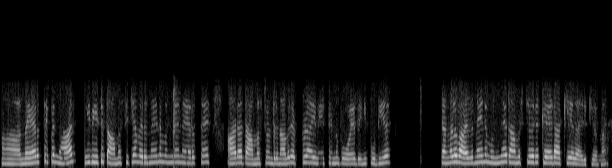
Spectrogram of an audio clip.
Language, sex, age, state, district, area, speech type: Malayalam, female, 18-30, Kerala, Pathanamthitta, rural, conversation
